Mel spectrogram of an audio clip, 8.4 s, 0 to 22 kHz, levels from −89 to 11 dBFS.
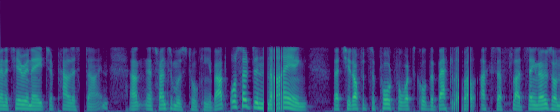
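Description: Packet loss filled with silence cuts the speech three times. At 1.19 s, an 80 ms hole opens. From 3.95 to 4.25 s and from 6.79 to 7.19 s, scattered gaps up to 70 ms long chop the sound. Each hole has hard edges. The lengths fit 10 ms packets.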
